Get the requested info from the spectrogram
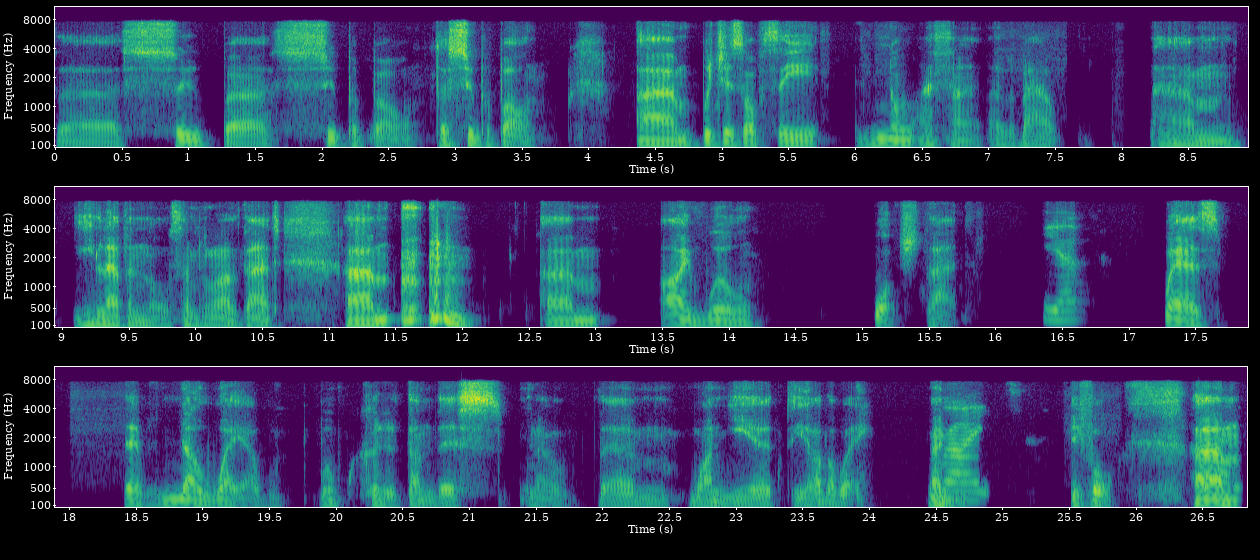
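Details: Aphasia after a stroke in a man, with word-finding difficulty, trouble saying numbers, tiredness and needing time to speak; aphasia.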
